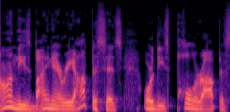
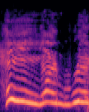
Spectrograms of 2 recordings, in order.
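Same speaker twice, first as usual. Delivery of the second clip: very high, loud, shrill, over-the-top eager tone; 6 dB louder than usual. Retelling own first greeting to a reserved London audience: imitating own over-the-top greeting. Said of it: "full idiot in a bad way, over the top".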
